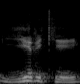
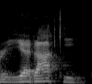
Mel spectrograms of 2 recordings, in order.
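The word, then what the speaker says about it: yidaki: that's accepted pretty much broadly is the word yidiki or yadaki and that's spelled y-i-d-a-k-i yaraki and in some areas yaraki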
